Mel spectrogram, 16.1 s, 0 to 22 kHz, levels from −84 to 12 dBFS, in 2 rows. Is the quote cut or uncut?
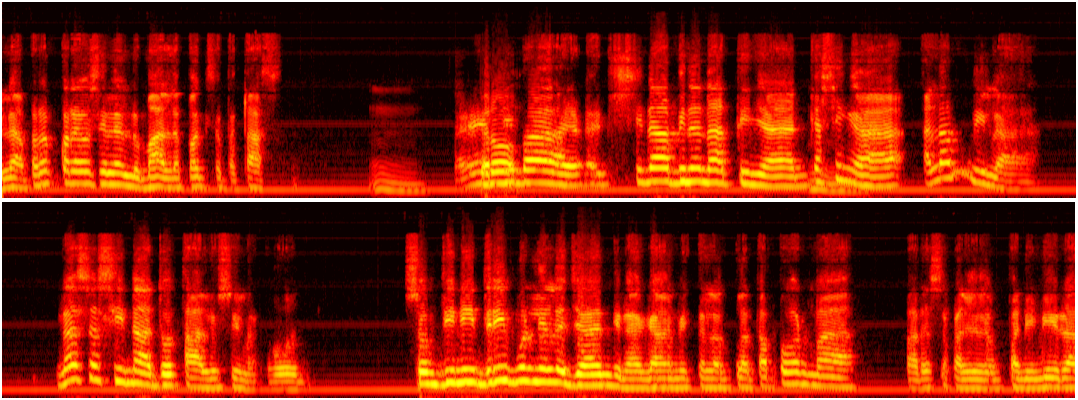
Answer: cut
